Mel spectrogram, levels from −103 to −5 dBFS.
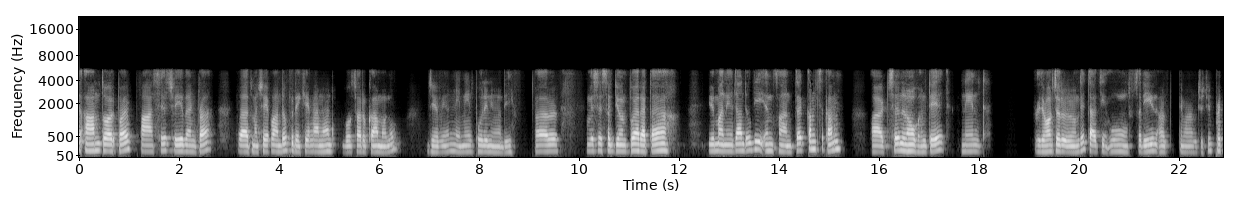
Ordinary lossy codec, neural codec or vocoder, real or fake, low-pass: AAC, 48 kbps; codec, 16 kHz, 1 kbps, X-Codec, HuBERT features, trained on balanced general audio; fake; 5.4 kHz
